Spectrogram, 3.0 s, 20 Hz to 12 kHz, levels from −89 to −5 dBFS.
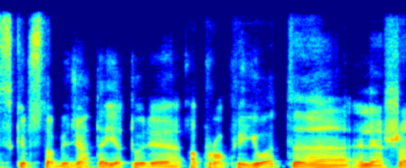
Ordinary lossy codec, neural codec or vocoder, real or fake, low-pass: MP3, 96 kbps; codec, 24 kHz, 3.1 kbps, DualCodec; fake; 10.8 kHz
